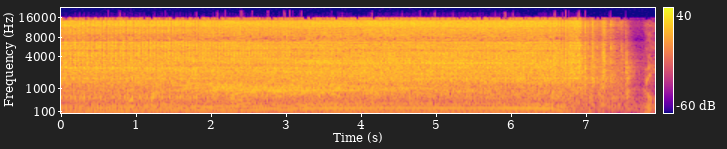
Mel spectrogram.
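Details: Honda Bros 150 single-cylinder, noise began after clutch disc replacement: harsh metallic clatter about four per second until shutdown; oil not reaching rockers and camshaft, engine seized at last start.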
